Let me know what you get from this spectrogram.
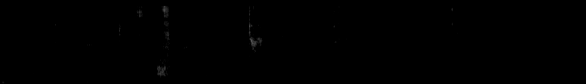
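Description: Near silence with faint, scattered bird chirps and a few light clicks.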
